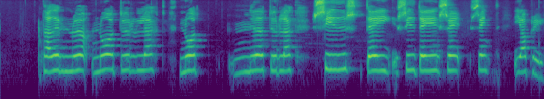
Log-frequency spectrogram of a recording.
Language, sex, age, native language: Icelandic, male, 11, Icelandic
